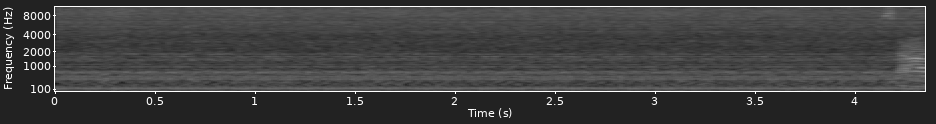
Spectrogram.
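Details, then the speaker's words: Suction machine left running during tracheostomy suctioning on a simulated client, while the lungs are auscultated: a steady mechanical hum and whir, with a brief clatter at the end. "you know what I should have probably turned off my suction while I was pretending my clients lungs because I could probably hear them better"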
